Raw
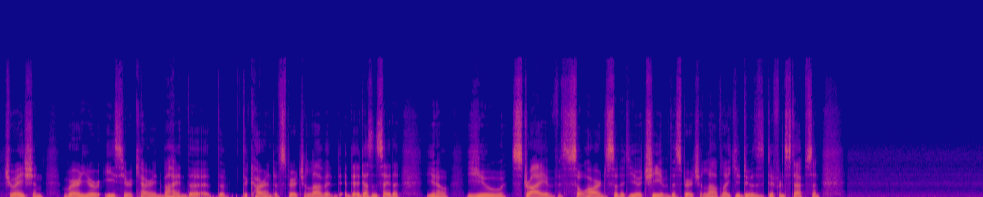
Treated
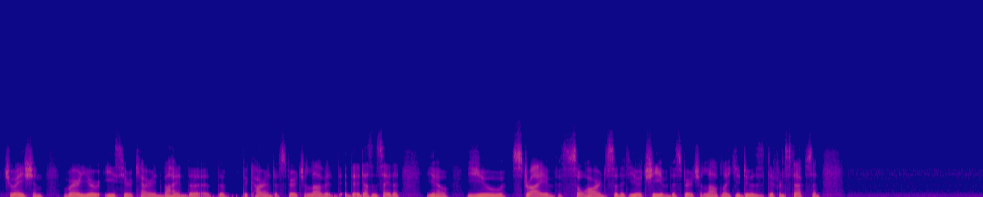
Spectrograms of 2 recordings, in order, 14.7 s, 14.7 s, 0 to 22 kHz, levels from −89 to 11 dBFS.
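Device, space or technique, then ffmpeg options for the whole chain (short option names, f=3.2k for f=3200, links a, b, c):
guitar cabinet: -filter_complex "[0:a]asettb=1/sr,asplit=3[a][b][c];[a]atrim=end=2.884[d];[b]atrim=start=2.88:end=3.88,asetpts=PTS-STARTPTS,afade=t=in:d=0.004:c=qsin,afade=t=out:st=0.996:d=0.004:c=qsin,lowpass=f=2.8k:p=1[e];[c]atrim=start=3.876[f];[d][e]acrossfade=d=0.004:c1=hsin:c2=qsin[g];[g][f]acrossfade=d=0.004:c1=qsin:c2=hsin,highpass=89,equalizer=f=100:t=q:w=4:g=3,equalizer=f=160:t=q:w=4:g=6,equalizer=f=290:t=q:w=4:g=6,equalizer=f=560:t=q:w=4:g=-8,equalizer=f=1.6k:t=q:w=4:g=-10,equalizer=f=2.9k:t=q:w=4:g=5,lowpass=f=4k:w=0.5412,lowpass=f=4k:w=1.3066,volume=-8.5dB"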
